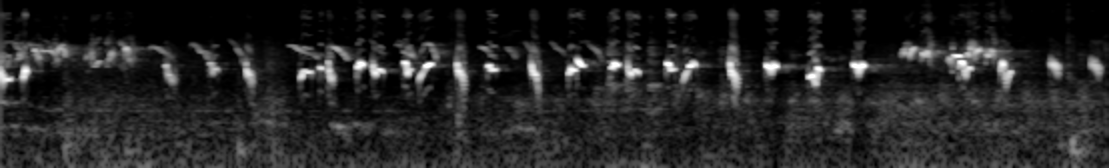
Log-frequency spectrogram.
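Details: Continuous, fast yellow-vented bulbul singing used to prompt other bulbuls to answer: a jumbled, high flurry of notes at first, then evenly spaced bubbly chirps rising and falling, about three per second.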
